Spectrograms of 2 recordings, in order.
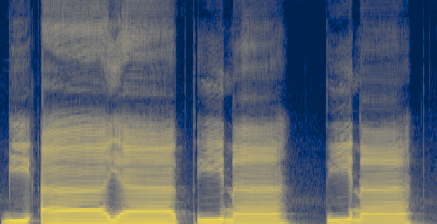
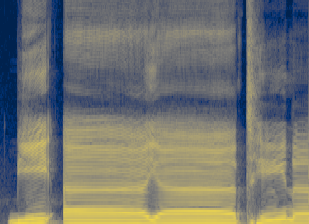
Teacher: Yang B salah karena terlampau berlebih-lebihan nafasnya ya. Yang awal nggak ada sama sekali, yang B terlalu berlebihan. · Yang A betul-betul tidak ada hamesnya, tidak ada percikan nafasnya, betul-betul nggak ada, nggak boleh juga.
